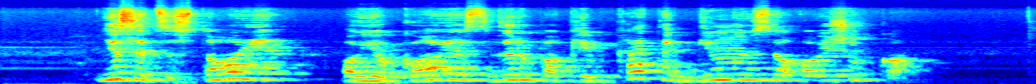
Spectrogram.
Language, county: Lithuanian, Kaunas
